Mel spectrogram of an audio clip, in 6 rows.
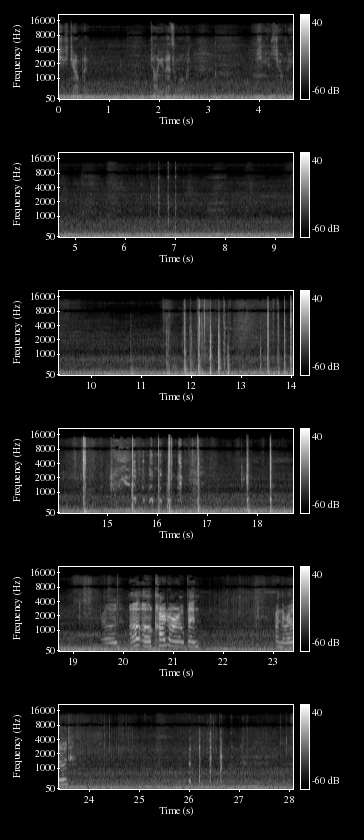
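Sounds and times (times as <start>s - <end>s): car cabin low rumble: 0.0s - 28.0s
hands banging on car body: 11.5s - 12.9s.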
